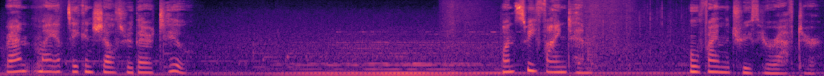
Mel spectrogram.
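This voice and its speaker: A woman's voice: sits high, moderate pace, very noisy, natural voice. A woman playing a protective, composed young woman guiding others in a video game cutscene. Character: protective young woman guide through dangerous mist. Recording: music behind the voice.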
